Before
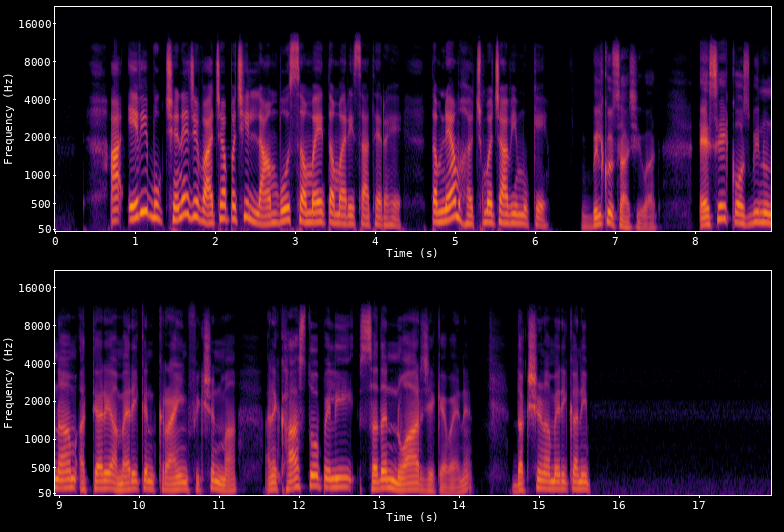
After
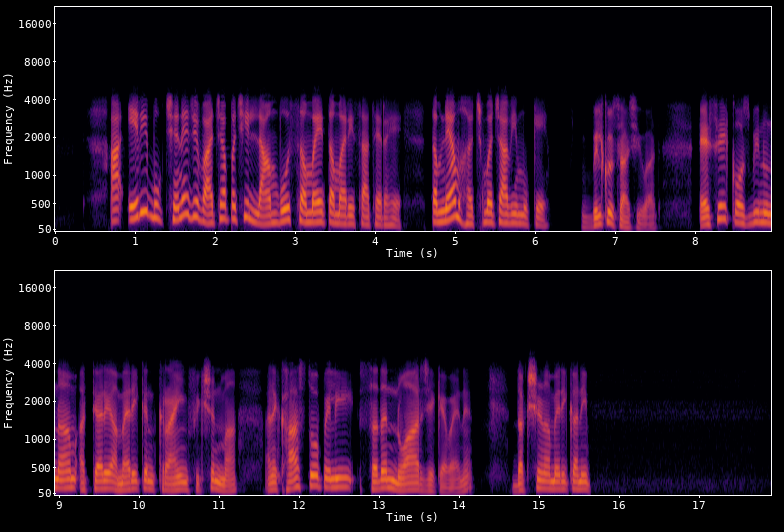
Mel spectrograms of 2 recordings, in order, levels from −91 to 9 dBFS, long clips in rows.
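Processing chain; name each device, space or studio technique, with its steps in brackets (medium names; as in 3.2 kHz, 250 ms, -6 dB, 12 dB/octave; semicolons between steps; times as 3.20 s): Bluetooth headset (high-pass 130 Hz 12 dB/octave; level rider gain up to 6.5 dB; resampled via 8 kHz; trim -8.5 dB; SBC 64 kbps 16 kHz)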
